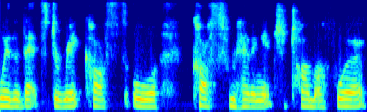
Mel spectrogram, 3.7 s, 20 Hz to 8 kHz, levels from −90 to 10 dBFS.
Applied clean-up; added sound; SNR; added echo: none; none; none; none.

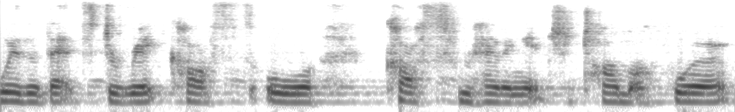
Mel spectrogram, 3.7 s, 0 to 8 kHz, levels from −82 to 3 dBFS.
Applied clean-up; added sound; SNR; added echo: none; none; none; reverberation time 0.3 s.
